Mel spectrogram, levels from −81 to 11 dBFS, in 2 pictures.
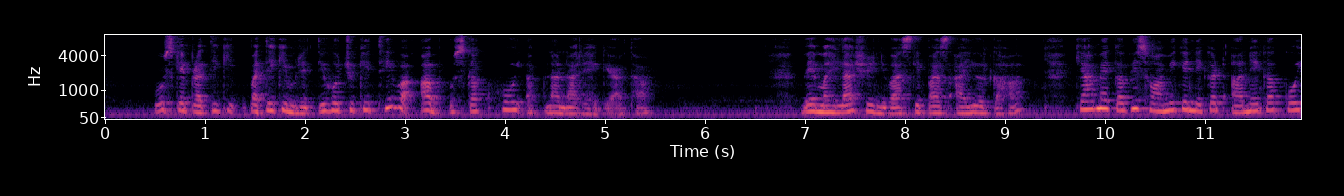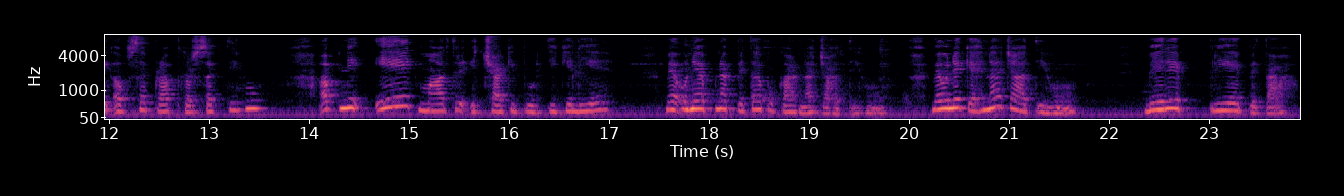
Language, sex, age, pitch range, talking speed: English, female, 60-79, 180-240 Hz, 150 wpm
